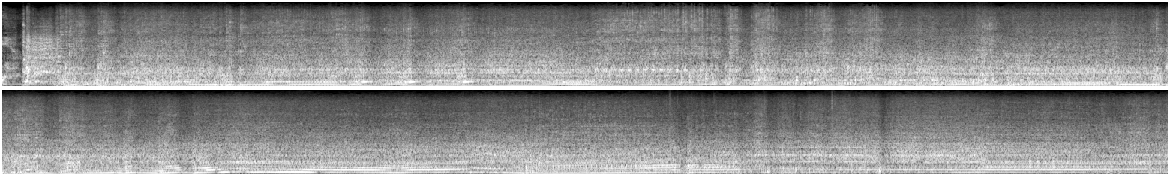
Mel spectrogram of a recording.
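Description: Rat rod's supercharger-topped engine starting up just after the start, then running and being revved, its pitch rising and falling several times in the second half.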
